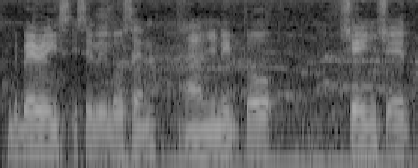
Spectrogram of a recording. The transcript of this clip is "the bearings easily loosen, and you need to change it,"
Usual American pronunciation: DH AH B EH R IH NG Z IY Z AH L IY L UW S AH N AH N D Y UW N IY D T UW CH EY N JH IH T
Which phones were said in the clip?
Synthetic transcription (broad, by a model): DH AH B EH R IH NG S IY S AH L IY L UW S AH N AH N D Y UW N IY D T UW CH EY N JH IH T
